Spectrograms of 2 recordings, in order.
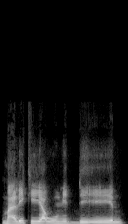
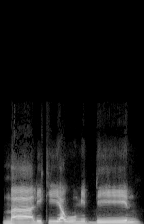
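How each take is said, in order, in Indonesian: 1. Vokal setelah M pendek. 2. Vokal setelah M panjang. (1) "dibaca dengan baris fathah tanpa huruf alif. Dibaca pendek" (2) "dengan membacanya dua harakat"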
